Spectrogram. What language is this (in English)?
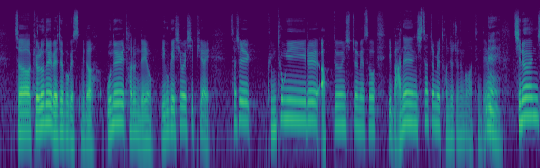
Korean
